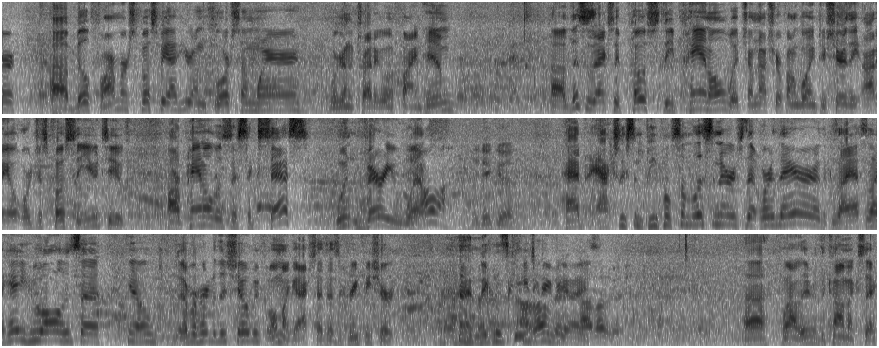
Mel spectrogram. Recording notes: We are live from Planet Comicon 2016 in Kansas City! Had a fantastic Q and A panel and we have the audio for you.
